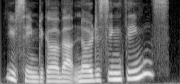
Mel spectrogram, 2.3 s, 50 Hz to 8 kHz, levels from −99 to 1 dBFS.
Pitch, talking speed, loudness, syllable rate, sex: 220 Hz, 185 wpm, -14 LUFS, 4.9 syllables/s, female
